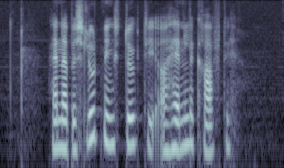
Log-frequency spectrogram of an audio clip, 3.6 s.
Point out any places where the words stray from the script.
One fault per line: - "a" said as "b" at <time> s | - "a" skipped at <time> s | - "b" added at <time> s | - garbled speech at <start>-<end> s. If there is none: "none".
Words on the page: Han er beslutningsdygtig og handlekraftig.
none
